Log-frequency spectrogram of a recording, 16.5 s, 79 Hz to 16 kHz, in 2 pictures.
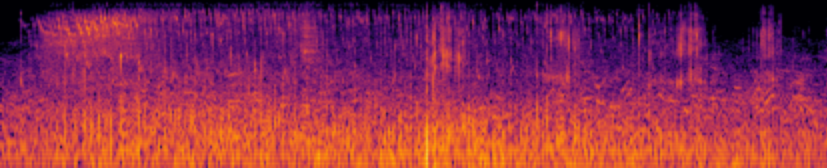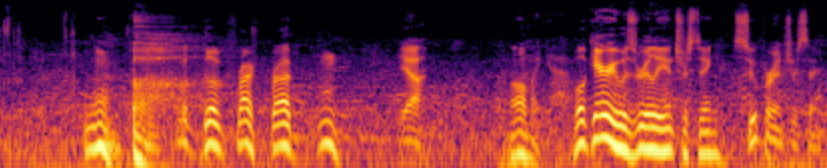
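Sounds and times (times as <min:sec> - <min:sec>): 
water pouring: 0:00.0 - 0:09.6
speech: 0:09.1 - 0:12.6, 0:13.4 - 0:16.5.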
